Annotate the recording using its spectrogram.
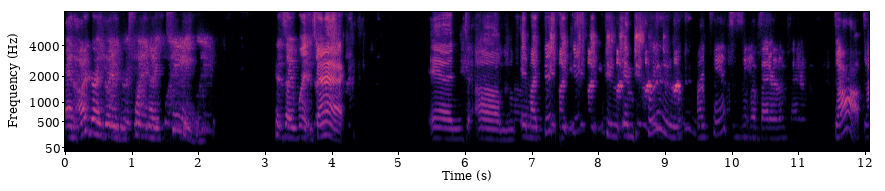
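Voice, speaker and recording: A woman with a fairly high voice speaks very slowly, her intonation lively, her loudness swinging widely, and her words broken by long, frequent pauses. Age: 60s. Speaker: borrower. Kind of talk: testimony. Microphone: echo.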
